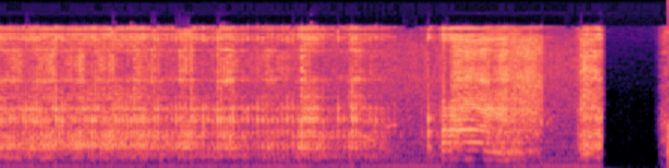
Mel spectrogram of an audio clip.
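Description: A hippopotamus gives a run of rough, pulsing grunts for nearly three seconds, followed by a short, breathy honk before the sound cuts off.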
